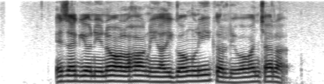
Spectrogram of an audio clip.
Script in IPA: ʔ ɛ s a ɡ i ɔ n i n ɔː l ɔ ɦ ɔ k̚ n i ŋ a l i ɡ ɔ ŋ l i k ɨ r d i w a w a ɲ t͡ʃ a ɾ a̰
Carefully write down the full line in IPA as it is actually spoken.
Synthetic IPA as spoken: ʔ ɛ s a ɡ i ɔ n i n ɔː l ɔ ɦ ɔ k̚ n i ŋ a l i ɡ ɔ ŋ l i k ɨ r d i w a w a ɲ t͡ʃ a ɾ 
